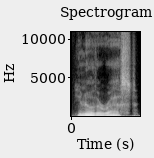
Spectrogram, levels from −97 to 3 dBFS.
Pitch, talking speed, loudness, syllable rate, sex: 90 Hz, 230 wpm, -16 LUFS, 4.4 syllables/s, male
